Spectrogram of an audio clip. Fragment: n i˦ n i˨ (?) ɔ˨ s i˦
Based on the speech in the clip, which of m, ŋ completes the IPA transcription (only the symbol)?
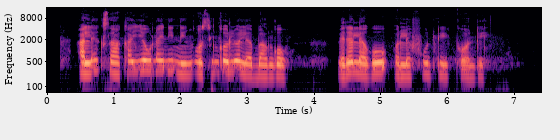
ŋ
